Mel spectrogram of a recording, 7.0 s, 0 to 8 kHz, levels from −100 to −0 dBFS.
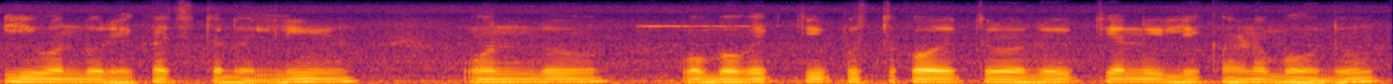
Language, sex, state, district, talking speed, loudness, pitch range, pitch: Kannada, male, Karnataka, Koppal, 95 wpm, -18 LUFS, 95-110 Hz, 100 Hz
